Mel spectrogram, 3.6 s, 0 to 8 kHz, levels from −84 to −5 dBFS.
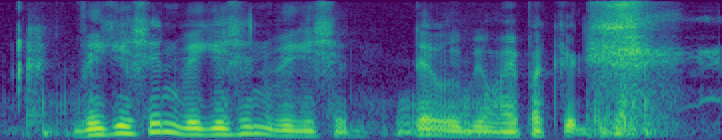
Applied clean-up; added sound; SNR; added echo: none; none; none; none.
